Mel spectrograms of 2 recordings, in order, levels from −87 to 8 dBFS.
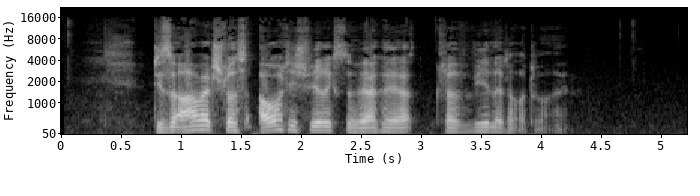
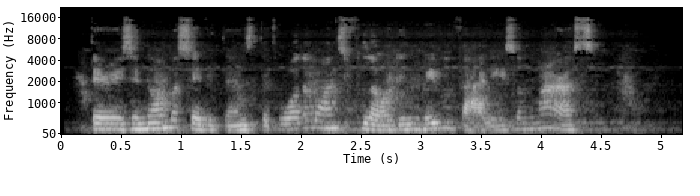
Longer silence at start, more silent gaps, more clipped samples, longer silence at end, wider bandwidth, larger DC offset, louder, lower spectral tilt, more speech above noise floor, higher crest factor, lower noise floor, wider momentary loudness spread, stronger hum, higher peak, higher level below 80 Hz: first, 0.35 s vs 0.15 s; neither; neither; first, 1.05 s vs 0.4 s; about the same, 16.5 kHz vs 16.5 kHz; neither; first, -17 LUFS vs -20 LUFS; second, -3.5 dB/octave vs -5.5 dB/octave; first, 43 dB vs 27 dB; about the same, 18 dB vs 16 dB; first, -61 dBFS vs -46 dBFS; first, 20 LU vs 9 LU; neither; first, 0 dBFS vs -4 dBFS; about the same, -56 dBFS vs -56 dBFS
